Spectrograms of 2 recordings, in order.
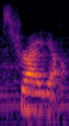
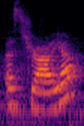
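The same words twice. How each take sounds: First: It is said in a very broad Australian accent. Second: It is said in an ordinary Australian accent. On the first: "a little bit more bogan" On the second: "We just call it Australia"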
